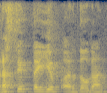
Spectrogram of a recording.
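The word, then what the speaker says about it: Recep Tayyip Erdoğan: रसिप तैयब अर्दोगान. yes. सही pronounce है ना?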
